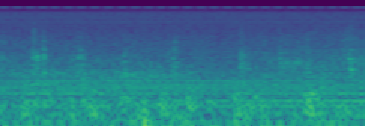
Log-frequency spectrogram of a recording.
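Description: Pages of books being handled at a lectern: sparse, irregular light ticks and rustles over a steady faint hum.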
